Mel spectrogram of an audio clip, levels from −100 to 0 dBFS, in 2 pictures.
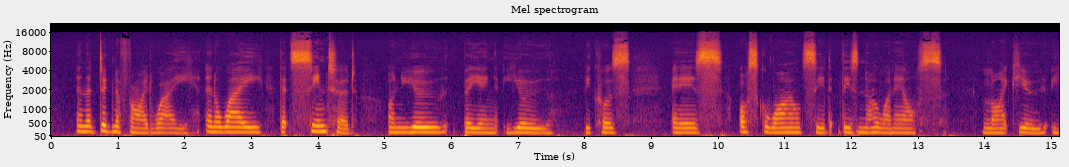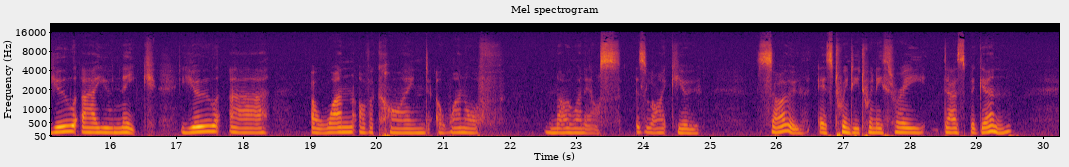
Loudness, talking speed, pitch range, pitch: -25 LUFS, 95 wpm, 150-170 Hz, 160 Hz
